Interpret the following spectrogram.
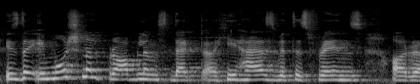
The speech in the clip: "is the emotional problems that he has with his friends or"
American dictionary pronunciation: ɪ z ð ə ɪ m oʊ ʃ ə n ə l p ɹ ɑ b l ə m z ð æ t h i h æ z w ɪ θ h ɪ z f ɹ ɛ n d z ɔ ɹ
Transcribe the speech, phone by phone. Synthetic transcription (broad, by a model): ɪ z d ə ɪ m oʊ ʃ ə n ə l p ɹ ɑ b l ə m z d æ t h i h æ z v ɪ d h ɪ z f ɹ ɛ n d z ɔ ɹ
